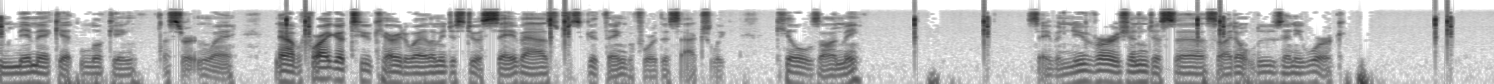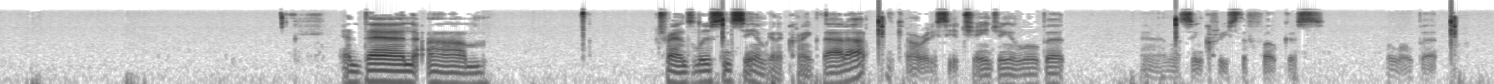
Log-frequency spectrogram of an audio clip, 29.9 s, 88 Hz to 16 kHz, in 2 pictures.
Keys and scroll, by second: 10.7 3.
